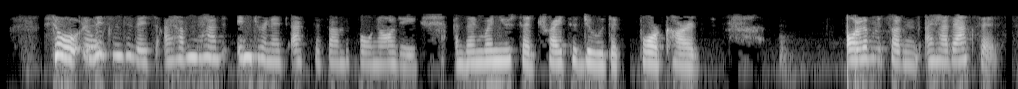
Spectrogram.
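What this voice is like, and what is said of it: Jamaican accent. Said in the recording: “I love your accent... Originally, I'm from Jamaica... it's a beautiful accent.”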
